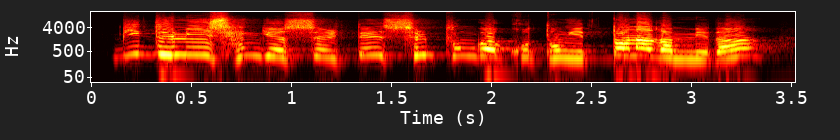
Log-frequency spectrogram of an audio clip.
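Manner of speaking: loud, rising, impassioned preaching; preaching at full force. Acted. Pastor proclaiming to the congregation, loud impassioned preaching. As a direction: build to a triumphant cry.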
